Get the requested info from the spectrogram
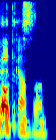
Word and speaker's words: Håkansson: How do you say Håkansson. – This? Okay. – Close enough. – Because the A with the O on top is an O.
